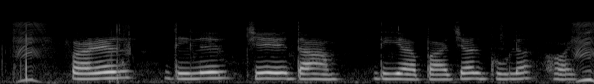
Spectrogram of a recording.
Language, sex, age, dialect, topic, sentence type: Bengali, female, <18, Jharkhandi, banking, statement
